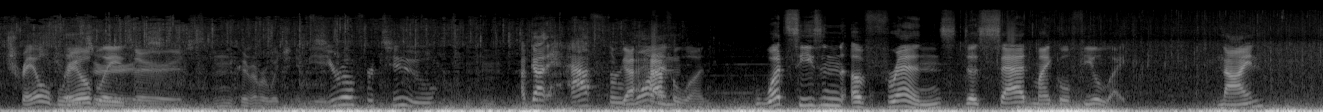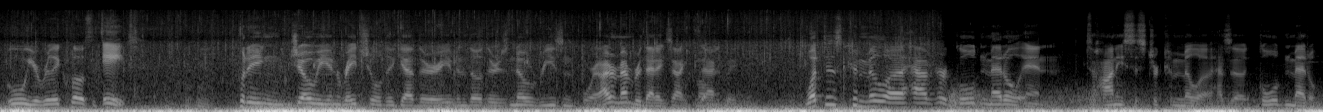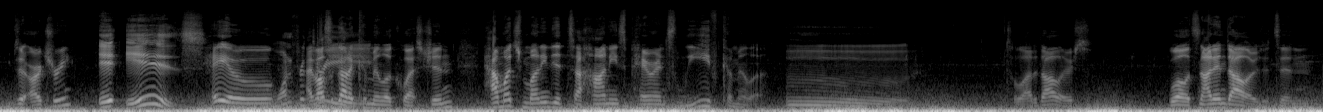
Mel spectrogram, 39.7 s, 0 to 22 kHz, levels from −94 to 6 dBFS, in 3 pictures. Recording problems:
rain or running water; noticeable; throughout; 15 dB below the speech
low rumble; noticeable; throughout; 10 dB below the speech

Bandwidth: 15 kHz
